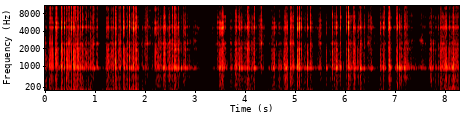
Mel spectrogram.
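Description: Fingernails scratch across the wood grain of a small, flat, solid wooden cutting board held in both hands. Dense, gritty bursts of scraping come in quick strokes, with a brief lull around the three-second mark, over a faint steady tone and bright high hiss.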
